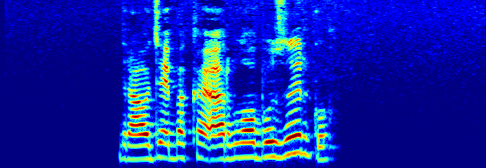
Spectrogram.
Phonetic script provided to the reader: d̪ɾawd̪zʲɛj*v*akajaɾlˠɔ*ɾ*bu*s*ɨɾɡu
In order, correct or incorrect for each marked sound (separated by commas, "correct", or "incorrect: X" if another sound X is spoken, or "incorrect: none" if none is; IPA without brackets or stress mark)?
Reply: incorrect: b, incorrect: none, incorrect: z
